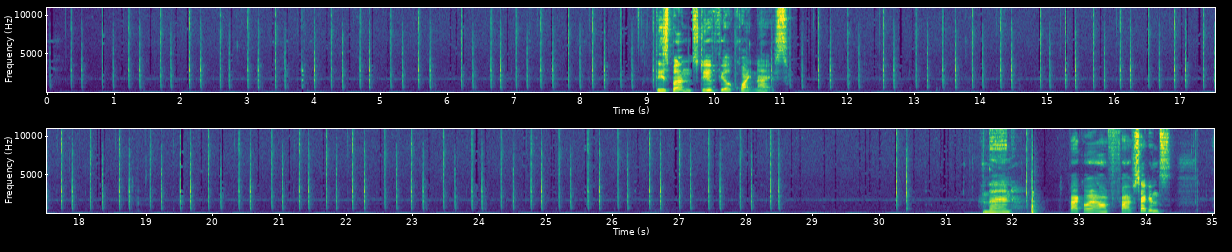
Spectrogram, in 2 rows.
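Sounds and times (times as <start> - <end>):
radio push buttons clicking: 0.0 - 9.3, 10.8 - 28.6, 30.2 - 30.6.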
